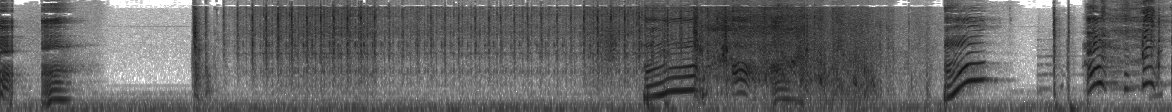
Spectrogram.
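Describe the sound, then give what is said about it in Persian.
A small automatic bow-tying gadget, aimed at a dog and set off by pressing its button, whirs and clatters with a rapid, rattling mechanical buzz for a couple of seconds, followed by several short, high squeaky yelps and chirps. “پاپیون بند خودکار پدرتو امتحان کن. فقط به سمت طول سگ نشونه بگیر و دکمه رو فشار بده.”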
